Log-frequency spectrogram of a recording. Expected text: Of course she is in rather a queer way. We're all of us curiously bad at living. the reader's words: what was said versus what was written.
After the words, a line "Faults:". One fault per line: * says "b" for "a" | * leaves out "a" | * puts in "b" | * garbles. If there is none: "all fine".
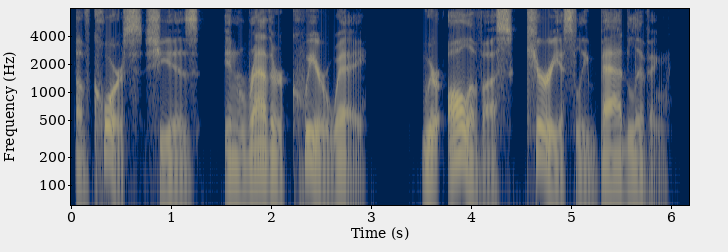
Of course she is in rather queer way. We're all of us curiously bad living.
Faults:
* leaves out "a"
* leaves out "at"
